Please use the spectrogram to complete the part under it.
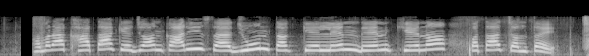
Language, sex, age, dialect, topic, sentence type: Maithili, female, 18-24, Eastern / Thethi, banking, question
